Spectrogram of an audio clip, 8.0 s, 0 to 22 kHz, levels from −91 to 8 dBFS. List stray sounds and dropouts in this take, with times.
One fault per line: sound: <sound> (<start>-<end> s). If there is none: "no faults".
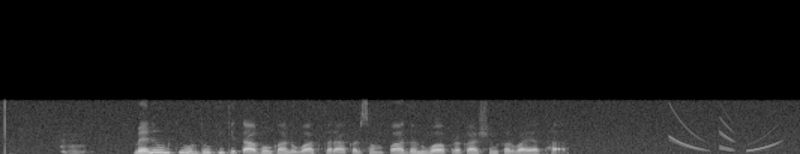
sound: throat clearing (0.6-1.0 s)
sound: chirp (6.7-7.9 s)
